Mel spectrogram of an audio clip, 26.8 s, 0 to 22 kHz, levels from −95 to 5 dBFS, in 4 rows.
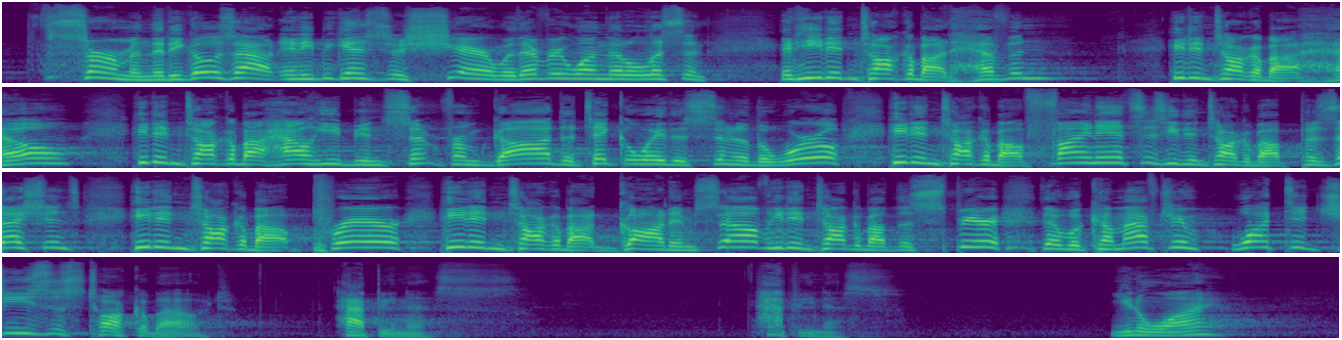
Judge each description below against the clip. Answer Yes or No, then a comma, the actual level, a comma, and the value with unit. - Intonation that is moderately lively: No, wide, 5.9 semitones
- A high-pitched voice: Yes, high, 225 Hz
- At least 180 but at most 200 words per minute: Yes, average, 190 wpm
